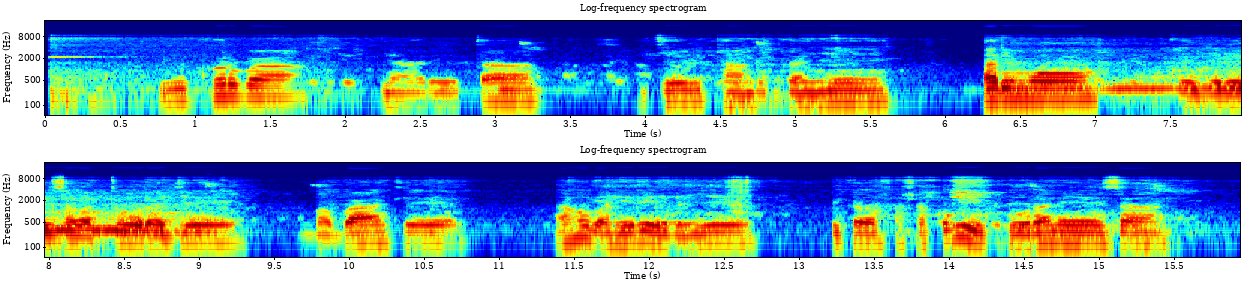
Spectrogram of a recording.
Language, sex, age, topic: Kinyarwanda, male, 18-24, government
